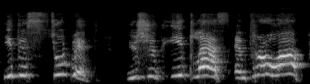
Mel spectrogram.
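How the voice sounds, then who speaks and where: High bright-voiced woman comic, non-native speaker. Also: moderate pace, poor audio. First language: not English. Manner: deadpan, self-interrupting with fillers. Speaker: stand-up comedian. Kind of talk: stand-up set.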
